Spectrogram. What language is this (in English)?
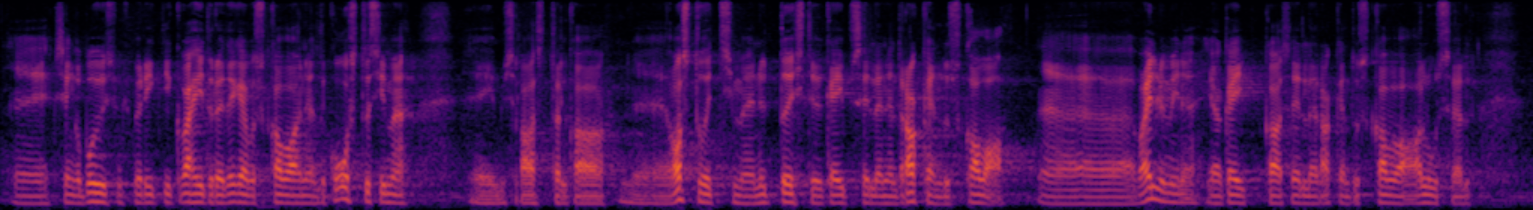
Estonian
